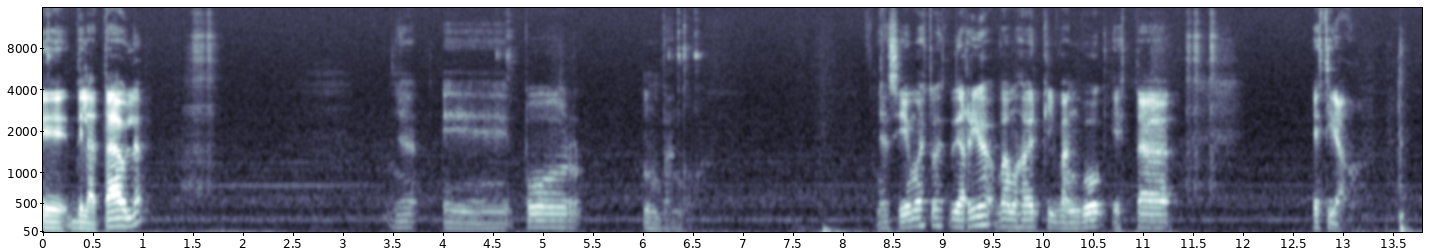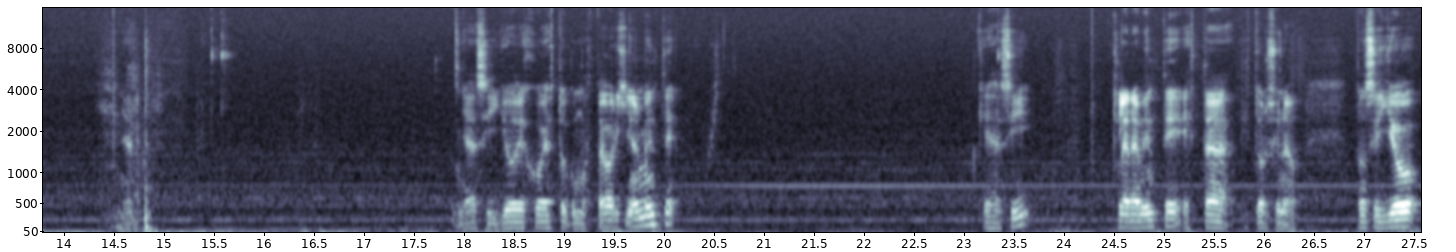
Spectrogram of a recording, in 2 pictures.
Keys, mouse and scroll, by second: 4.8-6.5 drag, 7.9-8.2 scroll down 3, 8.3-27.3 middle drag, 27.3 s.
